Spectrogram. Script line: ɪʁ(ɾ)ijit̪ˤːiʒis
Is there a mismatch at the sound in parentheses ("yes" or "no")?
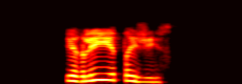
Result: yes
